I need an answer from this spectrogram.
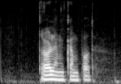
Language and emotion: Russian, neutral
